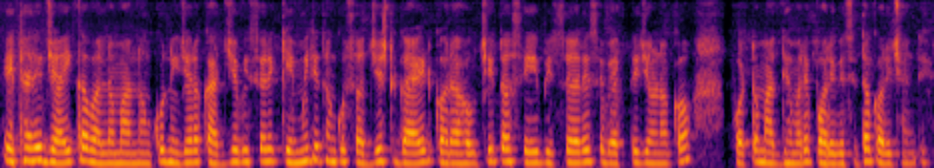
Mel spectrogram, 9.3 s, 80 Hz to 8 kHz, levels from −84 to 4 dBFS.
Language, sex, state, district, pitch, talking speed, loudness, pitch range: Odia, female, Odisha, Khordha, 190 Hz, 150 wpm, -17 LUFS, 180-205 Hz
